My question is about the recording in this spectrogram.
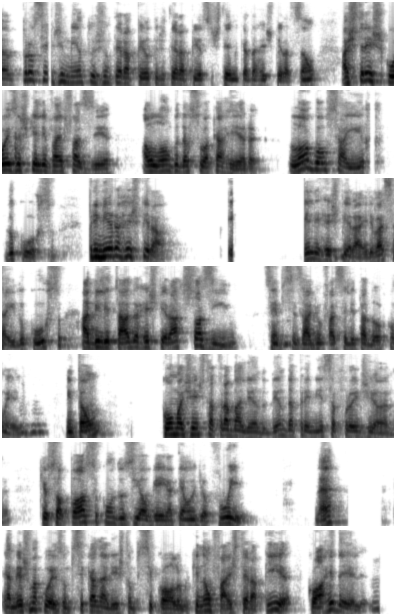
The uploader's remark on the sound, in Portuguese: (Brusque,SC).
